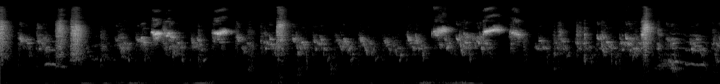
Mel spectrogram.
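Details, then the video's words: A pet budgerigar, a female, sings while dancing: a continuous warble, a fast chattering stream of scratchy chirps and bright rising whistles with no pauses. "Ева поет"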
